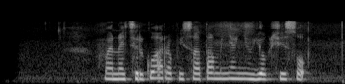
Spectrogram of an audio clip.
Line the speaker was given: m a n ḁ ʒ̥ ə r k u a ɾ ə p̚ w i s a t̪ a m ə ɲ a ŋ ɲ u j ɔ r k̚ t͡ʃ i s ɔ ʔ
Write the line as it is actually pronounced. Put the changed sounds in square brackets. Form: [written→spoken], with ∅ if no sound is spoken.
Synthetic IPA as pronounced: m a n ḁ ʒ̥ ə r k u a ɾ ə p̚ w i s a t̪ a m ə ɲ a ŋ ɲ u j ɔ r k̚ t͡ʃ i s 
